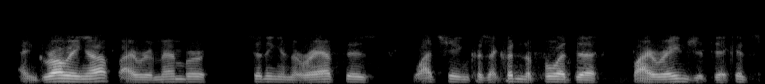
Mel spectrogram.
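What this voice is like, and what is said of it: New York Brooklyn accent. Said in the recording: “you can tell by my accent that I'm a New York guy, actually a Brooklyn guy”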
